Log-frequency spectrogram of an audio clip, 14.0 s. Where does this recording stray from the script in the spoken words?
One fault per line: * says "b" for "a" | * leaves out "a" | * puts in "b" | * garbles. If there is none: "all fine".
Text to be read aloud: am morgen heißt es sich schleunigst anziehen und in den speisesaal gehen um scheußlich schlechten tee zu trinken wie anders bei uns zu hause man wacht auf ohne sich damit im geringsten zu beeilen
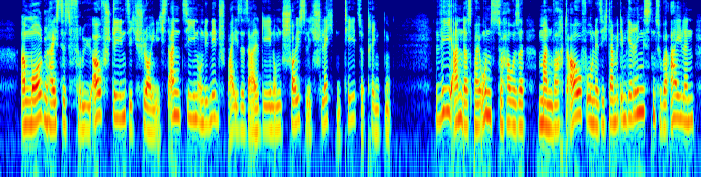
* puts in "früh aufstehen"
